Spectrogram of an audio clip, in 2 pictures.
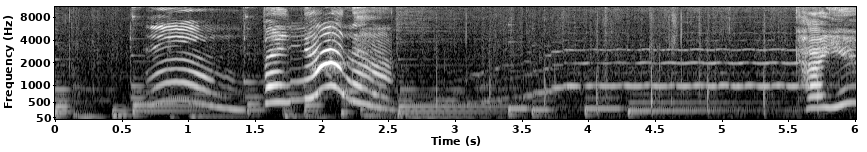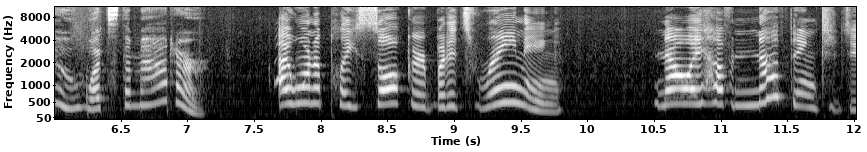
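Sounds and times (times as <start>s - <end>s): cartoon background music: 0.0s - 5.6s.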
